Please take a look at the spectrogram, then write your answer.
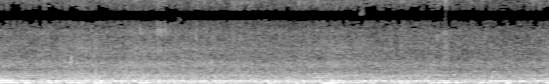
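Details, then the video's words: Bees busy pollinating give off an even, sustained hum, a dense buzzing drone that holds steady with slight swells in loudness. "Bees are pollinating"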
